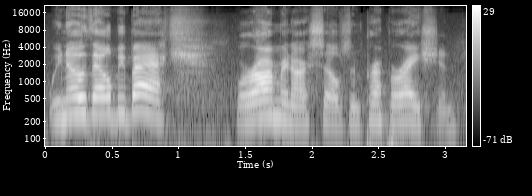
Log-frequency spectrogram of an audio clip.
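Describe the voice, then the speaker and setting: A woman's voice: mid-range voice, a little fast, a bit bright, natural voice. A flirtatious bodyguard, voiced by a woman, chats in a breezy, teasing manner, with a voice that sits in the middle range. She tells her stories with casual swagger in an audio roleplay. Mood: storytelling. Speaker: side character in an audio roleplay.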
